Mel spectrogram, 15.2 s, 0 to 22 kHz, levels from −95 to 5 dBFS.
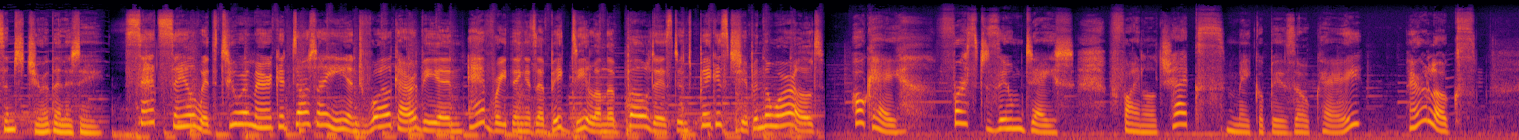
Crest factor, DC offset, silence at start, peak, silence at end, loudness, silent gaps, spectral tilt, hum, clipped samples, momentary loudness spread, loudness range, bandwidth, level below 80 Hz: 16 dB; under 0.1%; 0 s; -2 dBFS; 0 s; -18 LUFS; none; -3.5 dB/octave; none; under 0.1%; 9 LU; 6 LU; 18.5 kHz; -40 dBFS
